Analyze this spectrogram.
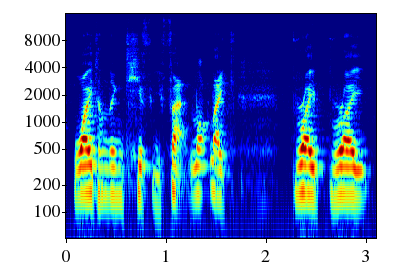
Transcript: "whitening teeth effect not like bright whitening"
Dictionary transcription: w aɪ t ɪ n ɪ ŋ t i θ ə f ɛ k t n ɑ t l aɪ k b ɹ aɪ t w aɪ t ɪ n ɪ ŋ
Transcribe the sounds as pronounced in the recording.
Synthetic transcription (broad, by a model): w aɪ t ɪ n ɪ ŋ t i f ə f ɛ t l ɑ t l aɪ k b ɹ aɪ t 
